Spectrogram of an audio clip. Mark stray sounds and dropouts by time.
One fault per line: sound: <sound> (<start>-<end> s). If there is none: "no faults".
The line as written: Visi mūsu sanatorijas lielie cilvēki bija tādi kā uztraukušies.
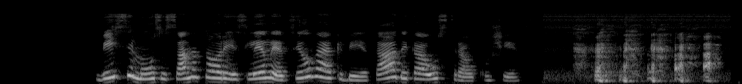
sound: laugh (5.7-7.3 s)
